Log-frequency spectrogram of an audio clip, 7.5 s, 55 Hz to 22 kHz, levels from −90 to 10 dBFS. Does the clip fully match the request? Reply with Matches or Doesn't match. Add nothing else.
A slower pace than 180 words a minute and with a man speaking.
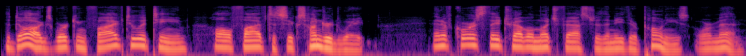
Doesn't match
